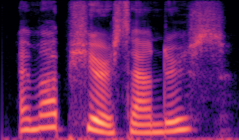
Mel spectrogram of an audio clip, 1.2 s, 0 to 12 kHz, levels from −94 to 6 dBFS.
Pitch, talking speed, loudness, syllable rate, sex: 240 Hz, 200 wpm, -19 LUFS, 6.2 syllables/s, female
